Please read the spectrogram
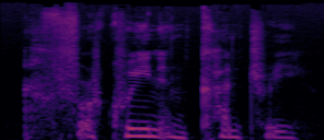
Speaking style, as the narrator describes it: Ray groaned

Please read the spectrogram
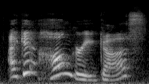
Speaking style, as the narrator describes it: Sean shouted

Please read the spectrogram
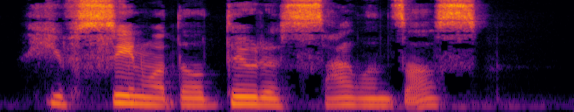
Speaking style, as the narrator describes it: Adlin says bitterly

